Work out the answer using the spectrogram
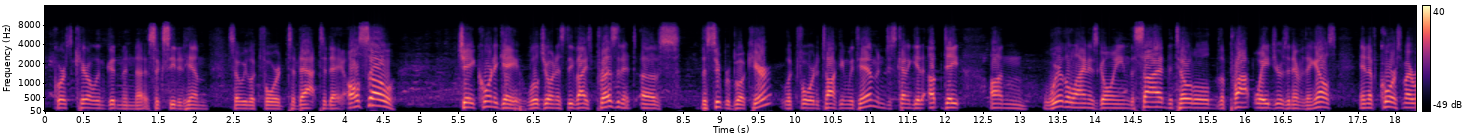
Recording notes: Live from the Superbook - Super Bowl Festivities.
